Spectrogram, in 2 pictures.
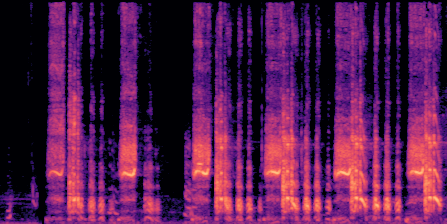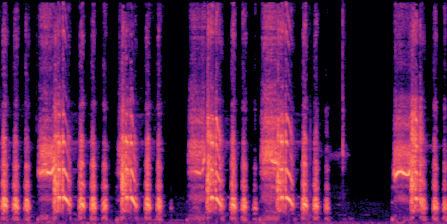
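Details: Dakhni Teetar, the grey francolin, calling loudly in repeated harsh, grating bursts. Each burst is made of quick clustered notes with a high whistled start, coming in rapid series about every second with brief pauses, against a quiet background.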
